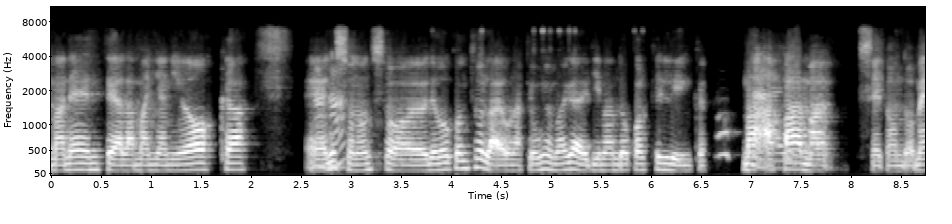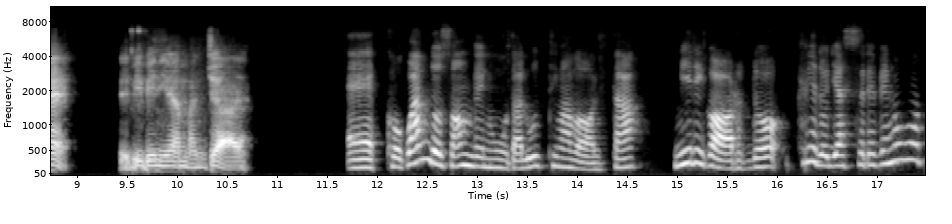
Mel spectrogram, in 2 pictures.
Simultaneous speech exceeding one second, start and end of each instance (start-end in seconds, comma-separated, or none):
none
